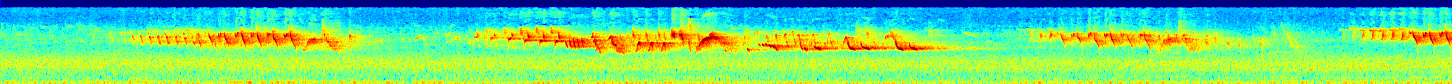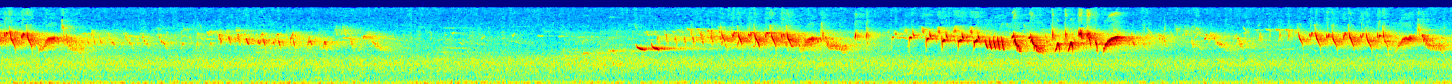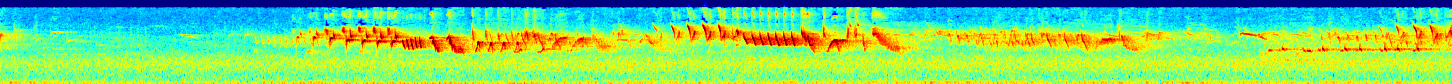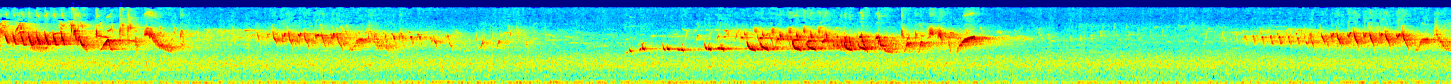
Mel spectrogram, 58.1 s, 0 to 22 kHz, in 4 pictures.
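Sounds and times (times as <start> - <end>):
faint background hiss: 0.0 - 58.0
songbirds trilling: 0.0 - 58.0.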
